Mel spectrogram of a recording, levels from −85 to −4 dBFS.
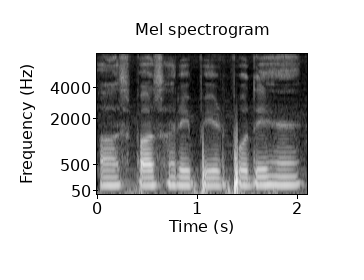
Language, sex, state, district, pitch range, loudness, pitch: Hindi, male, Uttar Pradesh, Shamli, 125-135 Hz, -23 LUFS, 130 Hz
